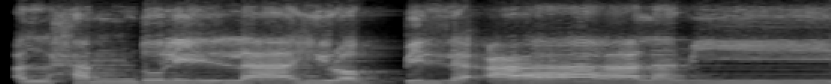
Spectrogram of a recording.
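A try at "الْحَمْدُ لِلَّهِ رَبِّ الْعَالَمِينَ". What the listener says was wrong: মাশাআল্লাহ, প্রথম লামটা ঠিক আছে, পরের লামটাতে আরো একটু চেষ্টা করা, যে ওই লামের মাখরাজে থাকা অবস্থাতেই আইনের মাখরাজে যাওয়া। হ্যাঁ মাশাআল্লাহ, প্রথম লামটা ঠিক আছে।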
